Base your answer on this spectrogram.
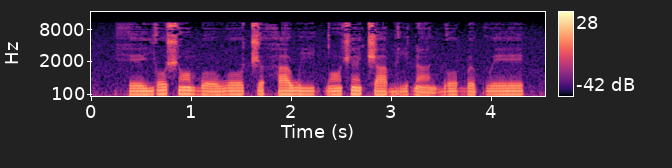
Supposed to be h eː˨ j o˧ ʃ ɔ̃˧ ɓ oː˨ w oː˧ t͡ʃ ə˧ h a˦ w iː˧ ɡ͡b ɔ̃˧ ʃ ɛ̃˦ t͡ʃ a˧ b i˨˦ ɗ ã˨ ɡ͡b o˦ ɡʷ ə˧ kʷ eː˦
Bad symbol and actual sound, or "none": ɡʷ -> ɓ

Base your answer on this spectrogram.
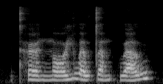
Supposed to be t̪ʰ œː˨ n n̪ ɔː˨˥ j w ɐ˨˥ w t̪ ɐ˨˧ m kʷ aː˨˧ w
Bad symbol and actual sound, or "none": aː˨˧ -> aː˨˥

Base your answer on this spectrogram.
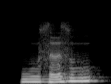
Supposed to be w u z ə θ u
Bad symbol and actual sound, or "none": θ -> z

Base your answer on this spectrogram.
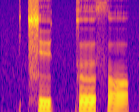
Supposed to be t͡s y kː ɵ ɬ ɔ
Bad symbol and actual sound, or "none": ɬ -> θ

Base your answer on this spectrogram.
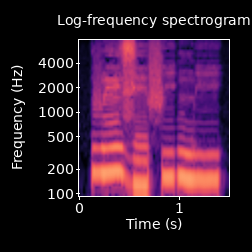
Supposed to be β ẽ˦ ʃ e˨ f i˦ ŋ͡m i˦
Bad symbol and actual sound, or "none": ʃ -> z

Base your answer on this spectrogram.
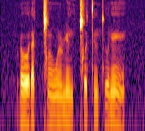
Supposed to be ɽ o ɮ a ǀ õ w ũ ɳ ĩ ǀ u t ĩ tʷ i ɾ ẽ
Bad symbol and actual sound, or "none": ɮ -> ɾ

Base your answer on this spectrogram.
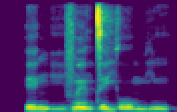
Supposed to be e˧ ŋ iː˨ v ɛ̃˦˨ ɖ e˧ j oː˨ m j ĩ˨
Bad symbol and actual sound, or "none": ɖ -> d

